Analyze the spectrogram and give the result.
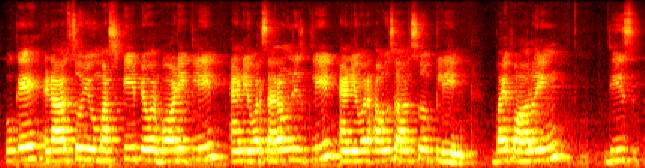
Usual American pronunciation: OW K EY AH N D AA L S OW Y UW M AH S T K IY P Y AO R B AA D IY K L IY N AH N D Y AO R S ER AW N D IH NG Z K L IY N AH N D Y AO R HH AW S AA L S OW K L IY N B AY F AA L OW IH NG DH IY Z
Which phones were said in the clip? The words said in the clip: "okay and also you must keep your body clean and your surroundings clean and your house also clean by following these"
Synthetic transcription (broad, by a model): OW K EY AH N D AA L S OW Y UW M AH S T K IY P Y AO R B AA D IY K L IY N AH N D Y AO R S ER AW N D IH Z K L IY N AH N D Y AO R HH AW S AA L S OW K L IY N B AY F AA L OW IH NG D IY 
